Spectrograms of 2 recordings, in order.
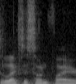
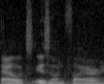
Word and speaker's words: Alexis On Fire: approach by the way I heard someone pronounce Alexis on fire as Alex is on fire and I've confirmed that that is not correct it's Alexis on fire so this is actually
